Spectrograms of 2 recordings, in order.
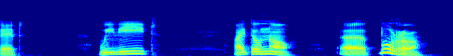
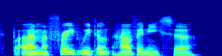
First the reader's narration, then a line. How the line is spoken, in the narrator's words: she said, as sadly as she could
